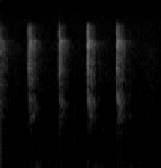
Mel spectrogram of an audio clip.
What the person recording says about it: this one is aluminum you can probably hear it if I tap it with these tines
